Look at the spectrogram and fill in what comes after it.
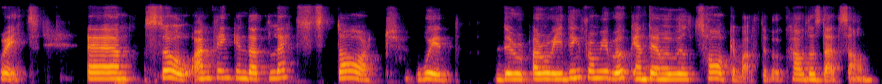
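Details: Adult woman; normal fluent speech.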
